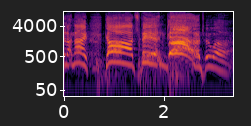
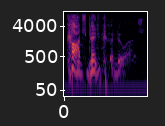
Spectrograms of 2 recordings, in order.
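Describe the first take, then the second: First: Shouted climax. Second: Quiet reassurance. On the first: Acted. Preaching climax. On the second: Retold or imitated. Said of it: "And he looks at her and said".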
